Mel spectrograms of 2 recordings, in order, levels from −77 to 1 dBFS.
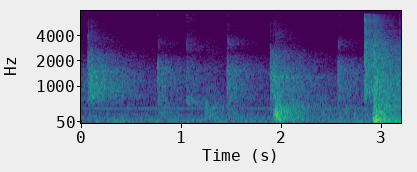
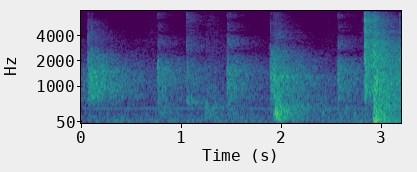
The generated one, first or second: second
